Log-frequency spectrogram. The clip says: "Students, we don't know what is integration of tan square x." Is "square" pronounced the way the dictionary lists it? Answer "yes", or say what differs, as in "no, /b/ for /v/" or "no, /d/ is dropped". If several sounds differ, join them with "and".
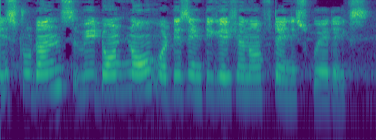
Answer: yes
